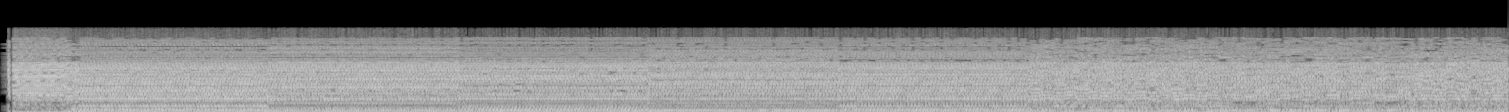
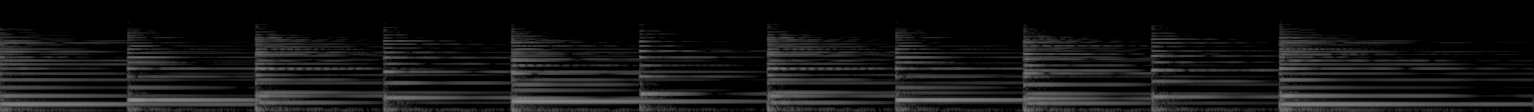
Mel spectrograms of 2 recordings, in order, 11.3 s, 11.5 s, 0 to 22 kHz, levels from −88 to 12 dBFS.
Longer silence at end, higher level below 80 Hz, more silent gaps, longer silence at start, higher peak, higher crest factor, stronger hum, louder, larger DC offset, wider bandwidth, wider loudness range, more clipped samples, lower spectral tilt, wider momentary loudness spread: about the same, 0 s vs 0 s; first, -18 dBFS vs -68 dBFS; neither; about the same, 0 s vs 0 s; first, 0 dBFS vs -26 dBFS; second, 6 dB vs 18 dB; neither; first, -4 LUFS vs -44 LUFS; first, 10% vs under 0.1%; second, 8 kHz vs 10 kHz; about the same, 1 LU vs 1 LU; first, 8% vs under 0.1%; about the same, -4 dB/octave vs -4.5 dB/octave; second, 2 LU vs 16 LU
